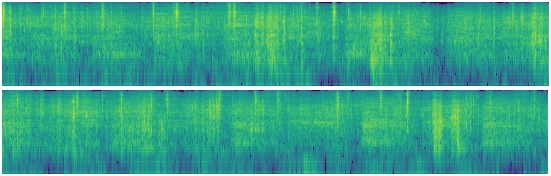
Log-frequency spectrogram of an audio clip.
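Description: Mountain bike being ridden over a rough dirt trail: irregular knocks and rattles about once a second, with wind buffeting the microphone.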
